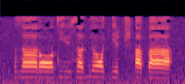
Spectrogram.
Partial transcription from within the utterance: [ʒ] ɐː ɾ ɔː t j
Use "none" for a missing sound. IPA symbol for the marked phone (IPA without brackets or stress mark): z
